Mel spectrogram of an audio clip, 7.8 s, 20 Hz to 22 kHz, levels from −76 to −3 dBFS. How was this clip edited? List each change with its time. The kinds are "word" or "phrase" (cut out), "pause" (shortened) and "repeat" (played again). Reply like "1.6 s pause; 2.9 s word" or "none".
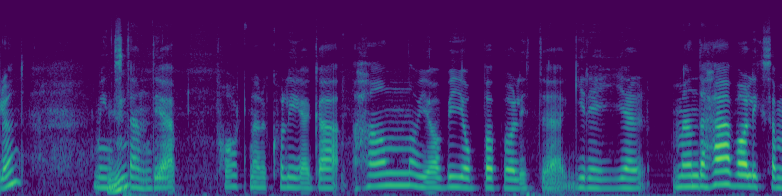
none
